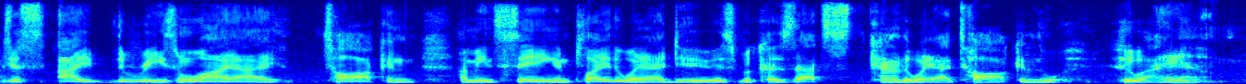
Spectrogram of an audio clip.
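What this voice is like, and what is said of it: Distinctive regional accent. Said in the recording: “is that really your accent”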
